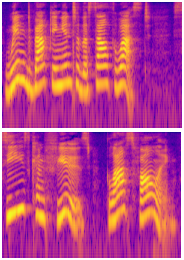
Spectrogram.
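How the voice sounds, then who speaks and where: Woman voicing a high, urgent little mouse sailor. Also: lively intonation, very slow, pushed and bright, heavily acted. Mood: urgent shouting. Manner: calling out urgently in clipped nautical phrases. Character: small brave mouse sailor, eager and alert.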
